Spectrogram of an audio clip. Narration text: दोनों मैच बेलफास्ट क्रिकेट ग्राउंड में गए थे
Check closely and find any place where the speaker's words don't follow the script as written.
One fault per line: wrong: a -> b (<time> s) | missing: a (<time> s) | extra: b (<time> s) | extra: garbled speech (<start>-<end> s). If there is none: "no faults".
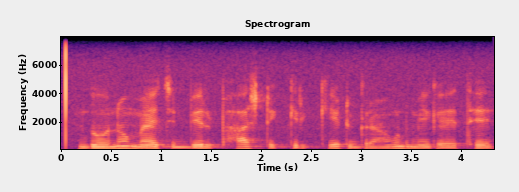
no faults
